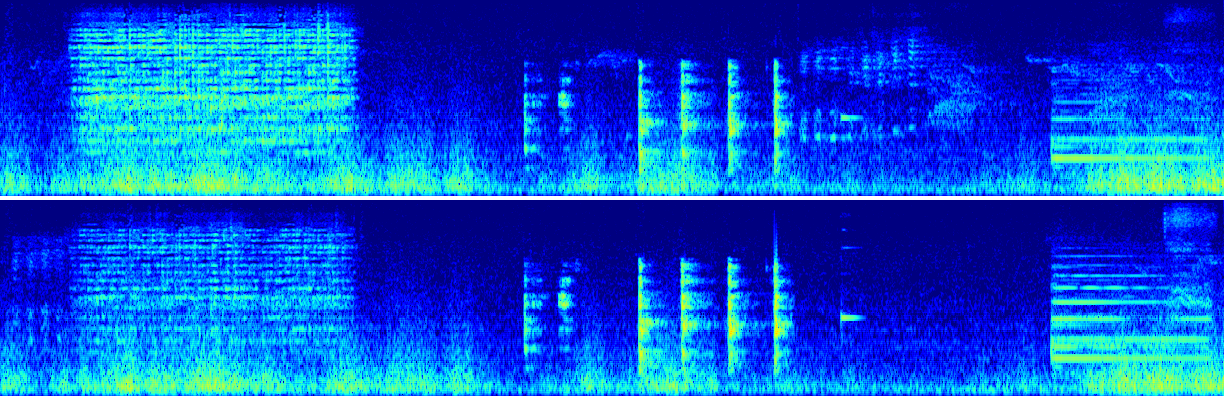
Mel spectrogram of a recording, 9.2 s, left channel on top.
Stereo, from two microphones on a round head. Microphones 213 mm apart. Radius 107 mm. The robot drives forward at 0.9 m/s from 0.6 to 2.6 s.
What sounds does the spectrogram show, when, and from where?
3.9 s hammering: 25° right (ahead or behind)
6.3 s a piano: 55° right (ahead or behind)
7.9 s a bell: 55° right (ahead or behind)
